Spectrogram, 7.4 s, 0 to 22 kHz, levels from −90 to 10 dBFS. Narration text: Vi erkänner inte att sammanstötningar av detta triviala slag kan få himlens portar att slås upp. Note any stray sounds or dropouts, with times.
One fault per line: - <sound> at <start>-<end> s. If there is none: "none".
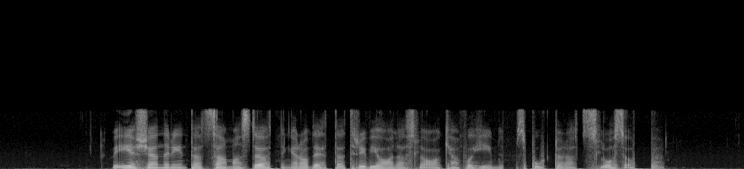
- dropout at 5.0-5.2 s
